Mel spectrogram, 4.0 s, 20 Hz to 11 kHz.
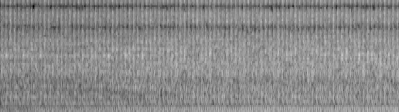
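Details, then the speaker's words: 1994 Isuzu Panther diesel never overhauled, thermostat refitted (previously missing), coolant 82 °C: even idle clatter with steady low rumble, no irregular knocks, no smoke; engine sounds healthy. "Bersih ya, ini dari masih orisinil. Molong mesin nggak ngasap."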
